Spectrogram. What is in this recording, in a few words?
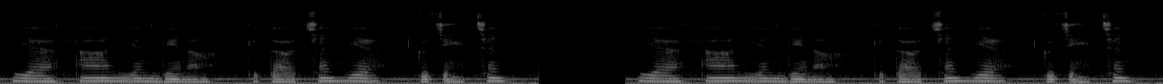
Which do you like better moose meat or caribou me, Kaska; People Camping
